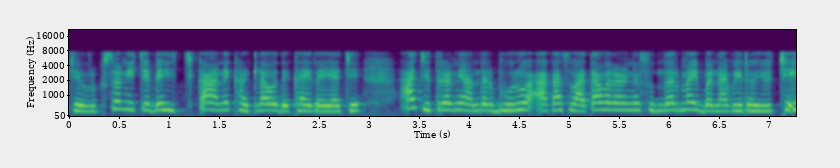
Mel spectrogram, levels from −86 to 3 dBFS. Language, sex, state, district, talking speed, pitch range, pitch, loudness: Gujarati, female, Gujarat, Valsad, 165 wpm, 275-315 Hz, 290 Hz, -16 LUFS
